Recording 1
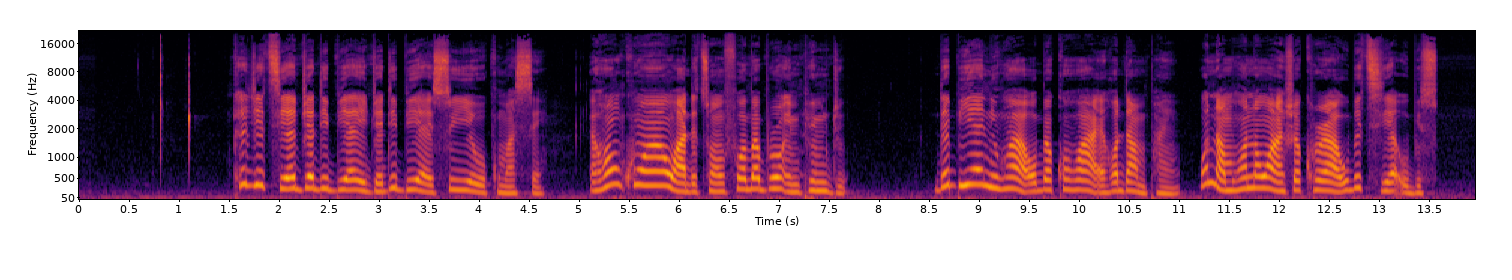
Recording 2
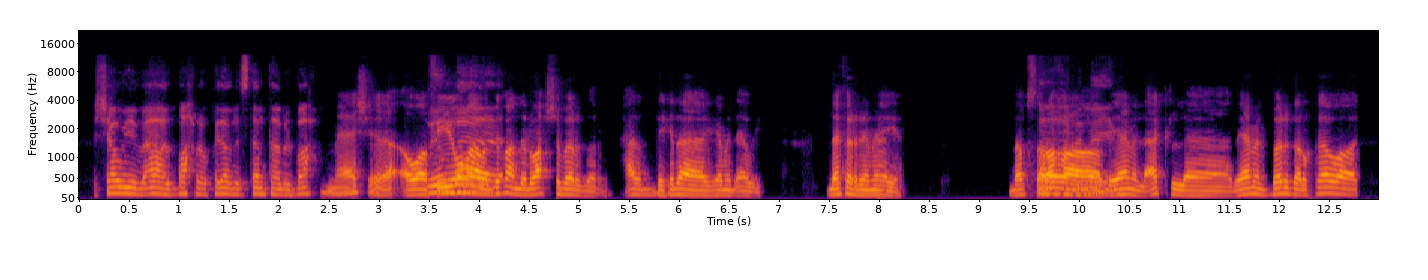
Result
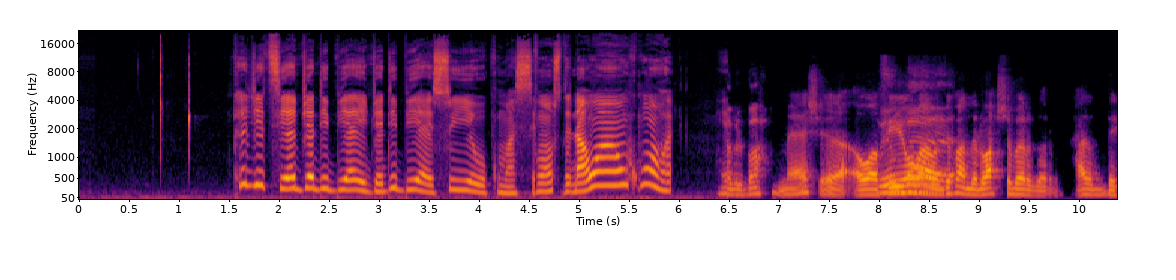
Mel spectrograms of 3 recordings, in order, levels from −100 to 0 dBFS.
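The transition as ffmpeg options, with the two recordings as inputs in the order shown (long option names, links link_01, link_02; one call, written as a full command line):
ffmpeg -i cue0.wav -i cue1.wav -filter_complex "[0:a]apad=whole_dur=10.38,atrim=end=10.38,asplit=2[link_01][link_02];[link_01]atrim=end=4.552[link_03];[link_02]atrim=start=4.548:end=6.482,asetpts=PTS-STARTPTS,areverse[link_04];[1:a]atrim=start=1.968:end=5.87[link_05];[link_03][link_04]acrossfade=duration=0.004:curve1=hsin:curve2=hsin[link_06];[link_06][link_05]acrossfade=duration=0.004:curve1=hsin:curve2=hsin" out.wav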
